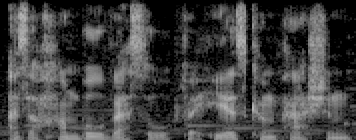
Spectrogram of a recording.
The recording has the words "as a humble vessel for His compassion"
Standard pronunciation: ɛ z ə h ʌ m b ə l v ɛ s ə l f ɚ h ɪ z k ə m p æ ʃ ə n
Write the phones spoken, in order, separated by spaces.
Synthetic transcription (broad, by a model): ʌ z ə h ʌ m b ə l v ɛ s ə l f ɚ h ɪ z k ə m p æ ʃ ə n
